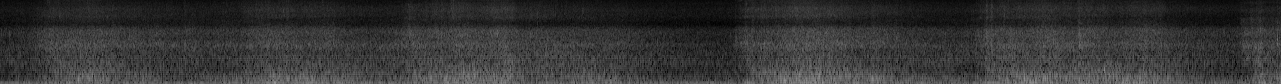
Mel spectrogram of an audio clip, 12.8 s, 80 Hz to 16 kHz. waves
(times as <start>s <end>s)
2.6s 12.8s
